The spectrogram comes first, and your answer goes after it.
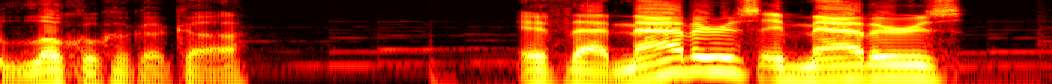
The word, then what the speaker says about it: Rokakaka: They changed up the pronunciation from Rokakaka to Lokakaka.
